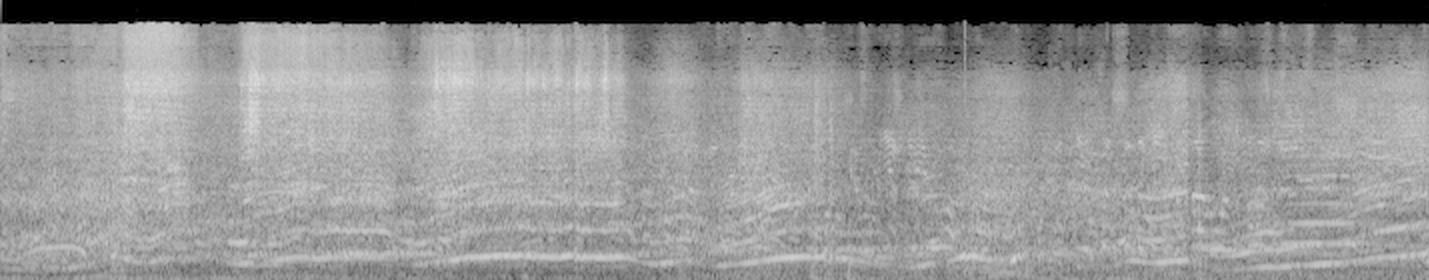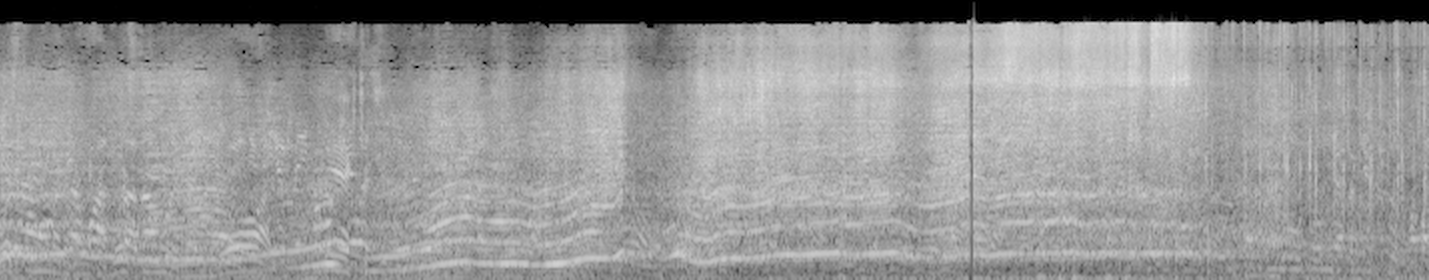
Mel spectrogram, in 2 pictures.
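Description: A drift car's engine roars loudly, its pitch rising and falling as it revs.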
